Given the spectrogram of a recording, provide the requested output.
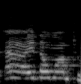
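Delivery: high mock whine; hammed-up high whining Louis; whiny Louis. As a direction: whimper the refusal. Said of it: "he's like".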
